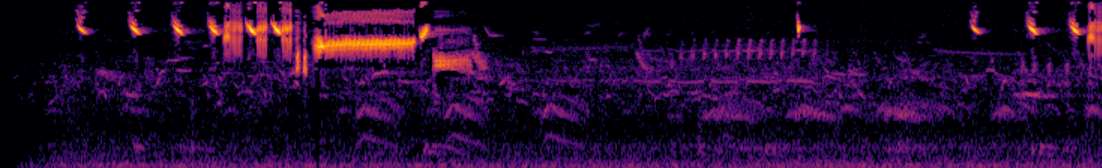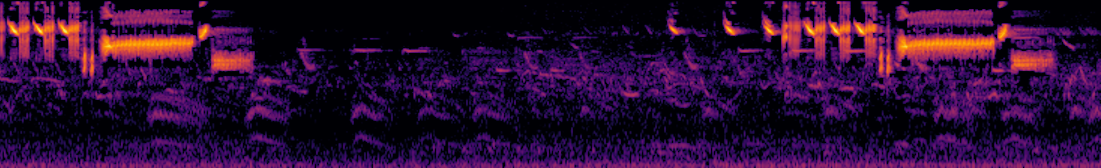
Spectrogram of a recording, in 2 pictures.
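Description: Three bursts of sparrow song break the silence. Each opens with a few quick, sharp, high notes and then runs into a thin, insect-like buzz. A lone chip note sits between the first and second songs.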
